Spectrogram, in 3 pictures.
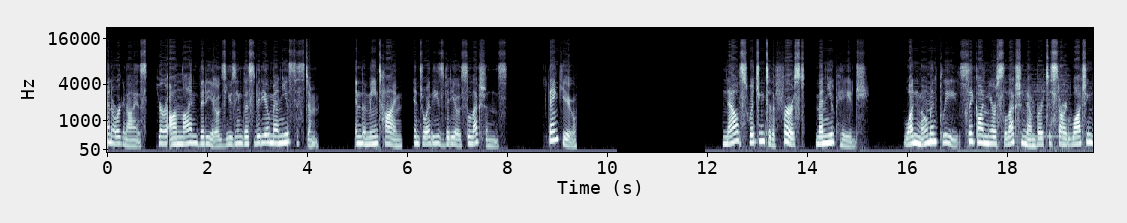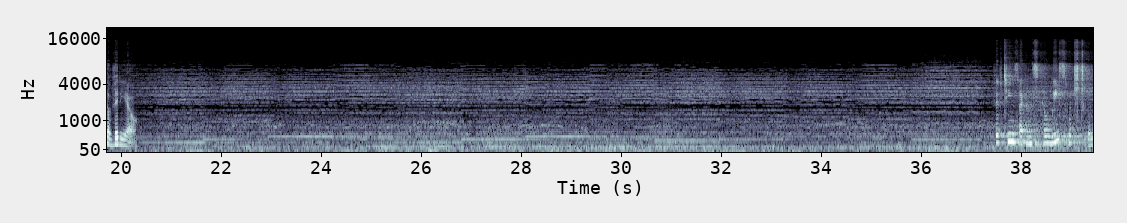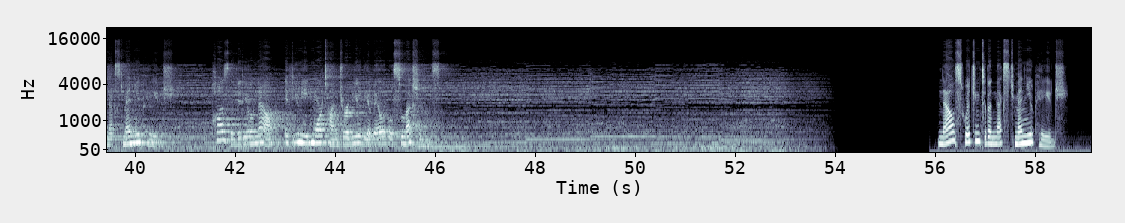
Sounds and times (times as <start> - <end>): Speech: 0.0 - 4.2, 5.0 - 8.0, 8.9 - 9.4, 12.3 - 15.2, 16.0 - 20.3, 37.5 - 40.8, 41.6 - 46.2, 56.1 - 58.7
Music: 16.4 - 54.1.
